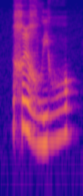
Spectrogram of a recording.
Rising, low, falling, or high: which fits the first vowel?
falling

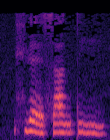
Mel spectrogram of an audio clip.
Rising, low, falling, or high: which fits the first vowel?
falling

